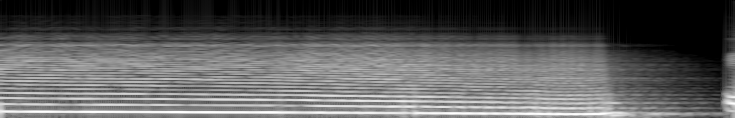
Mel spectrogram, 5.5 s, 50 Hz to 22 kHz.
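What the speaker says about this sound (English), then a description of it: "So let's play a harmonic on the 12th fret on the A string. And then push that whammy down." Slow whammy bar dive bomb on an electric guitar, the 12th fret harmonic on the A string played through distortion and effects, a loud sustained note bending gradually lower for several seconds before cutting off, followed by a short new attack.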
